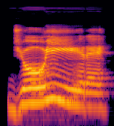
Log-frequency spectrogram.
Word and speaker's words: gioire: Where's the stress now? It's on the ire, so it's gioire.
